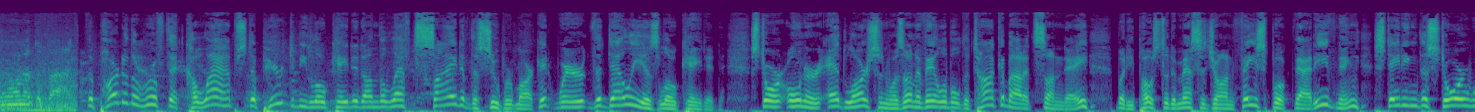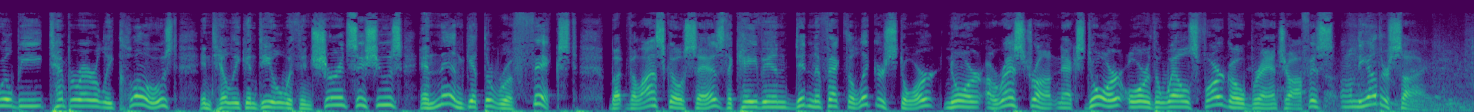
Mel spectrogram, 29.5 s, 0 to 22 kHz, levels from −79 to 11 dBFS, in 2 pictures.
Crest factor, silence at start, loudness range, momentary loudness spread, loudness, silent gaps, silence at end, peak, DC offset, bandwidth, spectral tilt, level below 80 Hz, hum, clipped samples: 14 dB; 0 s; 2 LU; 5 LU; -15 LUFS; none; 0 s; 0 dBFS; under 0.1%; 13.5 kHz; -4.5 dB/octave; -28 dBFS; none; under 0.1%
